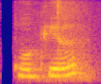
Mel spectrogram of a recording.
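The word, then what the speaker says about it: 독일: kayak gitu juga kemudian Jerman juga beda e pengucapannya bukan jermani atau gimana tapi dogil beda jauh beda ya dogil kemudian Denmark ini mirip-mirip Denmark nah ini juga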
